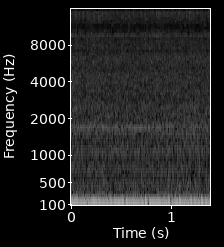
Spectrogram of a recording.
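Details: 1989 Honda Goldwing after carburetor synchronizing with vacuum gauges, gauges closely matched: smooth, even low rumble at idle, steady beat, no misses or hunting; carbs balanced and engine running cleanly.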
